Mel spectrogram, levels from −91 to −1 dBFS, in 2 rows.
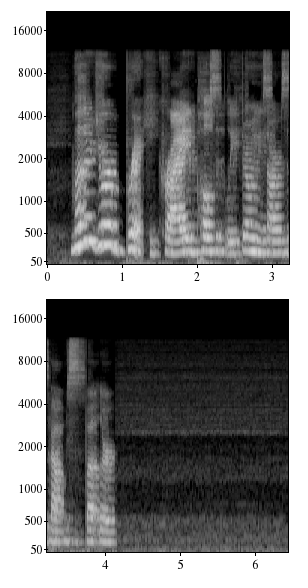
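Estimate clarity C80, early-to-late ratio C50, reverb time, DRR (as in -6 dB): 18.0 dB, 6.0 dB, no single decay rate, 1.0 dB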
